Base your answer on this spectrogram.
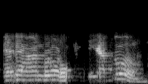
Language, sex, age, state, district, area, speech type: Hindi, male, 45-60, Uttar Pradesh, Ayodhya, rural, conversation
